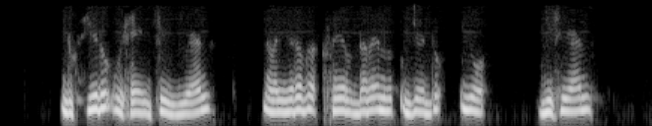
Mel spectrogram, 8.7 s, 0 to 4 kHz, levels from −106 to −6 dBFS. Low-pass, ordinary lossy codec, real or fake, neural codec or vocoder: 3.6 kHz; MP3, 32 kbps; fake; codec, 16 kHz, 4.8 kbps, FACodec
